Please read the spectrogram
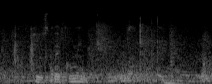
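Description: Low, indistinct voices talking in a meeting hall, with a few light clicks.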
